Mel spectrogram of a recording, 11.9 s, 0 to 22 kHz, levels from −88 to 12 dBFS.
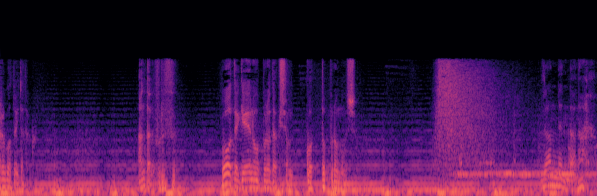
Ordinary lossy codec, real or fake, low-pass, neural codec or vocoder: MP3, 64 kbps; real; 7.2 kHz; none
